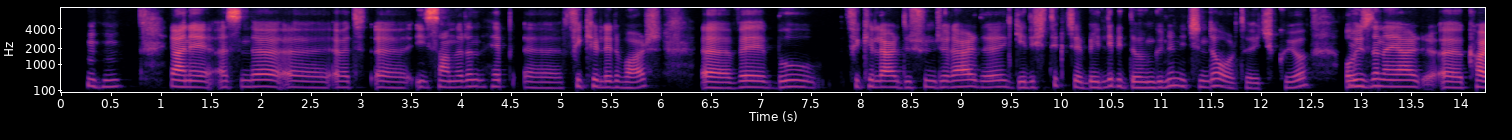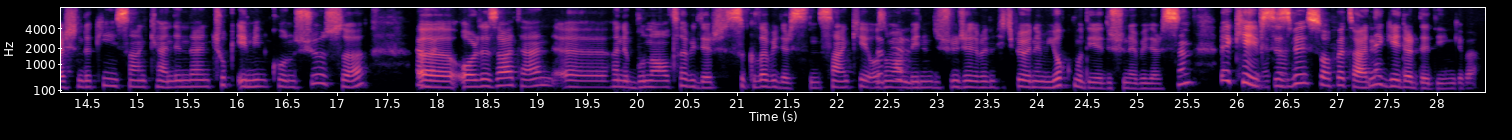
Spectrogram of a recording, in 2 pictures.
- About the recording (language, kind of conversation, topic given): Turkish, podcast, Empatiyi konuşmalarına nasıl yansıtıyorsun?
- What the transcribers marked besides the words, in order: tapping; other background noise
